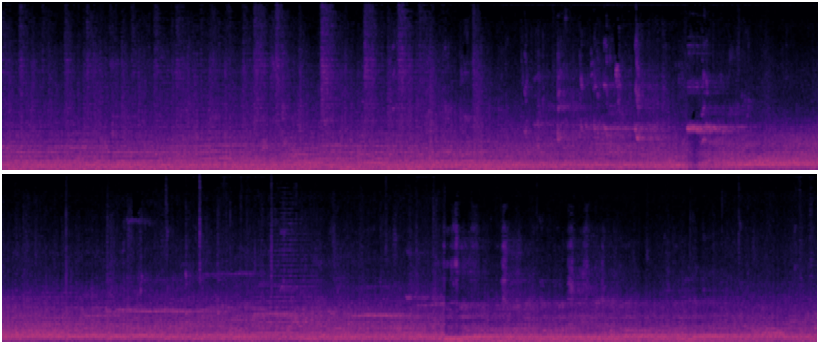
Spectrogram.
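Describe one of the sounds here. A large crowd cheers and chatters loudly in an echoing arena.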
